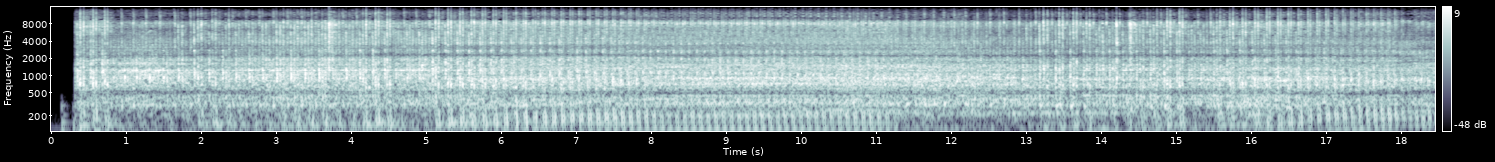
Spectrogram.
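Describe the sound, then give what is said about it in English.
An old tractor engine idles steadily, a continuous throbbing rumble with a rough, knocking rhythm that holds evenly for the whole stretch with no voices. “Okay, so we've got a selection of old tractor sounds in the background.”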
